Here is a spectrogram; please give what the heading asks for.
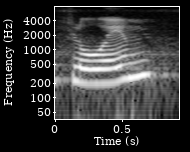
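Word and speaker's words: phloem: ठीक है, फ्लोएम से मैं ऐसे रखती हूँ, फ्लोएम और फूड, है ना। इसको भी फा से, हिंदी में फा से प्रोनाउंस करते हैं, और इसको भी फा से। तो फा से फूड और फा से फ्लोएम।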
